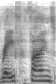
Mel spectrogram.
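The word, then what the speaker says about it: Ralph Fiennes: I'm saying Rafe Fines, but it's spelled like Ralph, but everybody says it wrong.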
